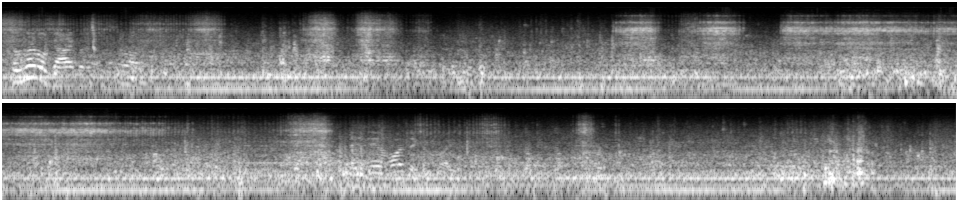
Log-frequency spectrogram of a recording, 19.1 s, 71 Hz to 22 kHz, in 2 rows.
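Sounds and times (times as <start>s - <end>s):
boat engine hum: 0.0s - 19.0s
fishing reel ratchet clicking: 3.0s - 4.2s, 6.1s - 11.2s, 12.3s - 13.0s.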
